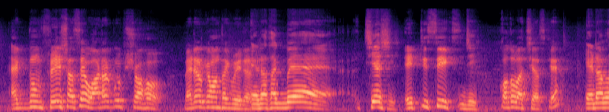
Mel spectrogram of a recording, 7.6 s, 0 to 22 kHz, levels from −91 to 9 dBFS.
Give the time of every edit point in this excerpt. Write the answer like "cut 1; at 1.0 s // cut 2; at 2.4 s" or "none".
none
